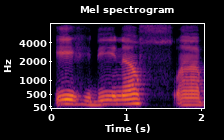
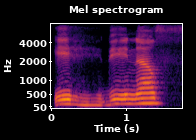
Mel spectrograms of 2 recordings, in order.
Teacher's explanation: huruf shad bukan keluarnya dari bibir, tapi keluarnya dari lisan. Ya, keluar dari lisan yang berpas-pasan atau bertemu dengan mm geraham yang agak sedikit depan.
